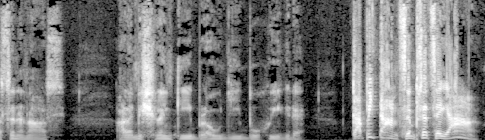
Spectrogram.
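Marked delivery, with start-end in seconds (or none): 4.4-6.0 much higher, loud feverish outcry; delirious cry. A narrator's reading. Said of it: "vykřikla".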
